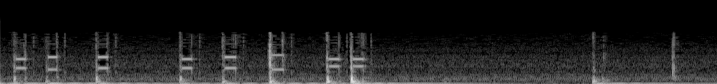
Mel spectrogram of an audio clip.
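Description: Telephone keypad dialing tones from someone punching in a number. A quick run of short beeps is followed by a pause, then a couple more tones.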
